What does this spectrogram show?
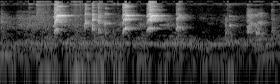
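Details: Caged lovebird chick of the parblue opaline pale fallow colour being fed in a flight cage. Rapid, loud, raspy chirps come in a quick run of five or six bursts, then fainter chirps follow.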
